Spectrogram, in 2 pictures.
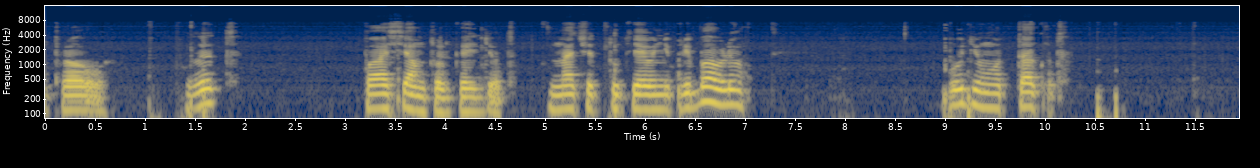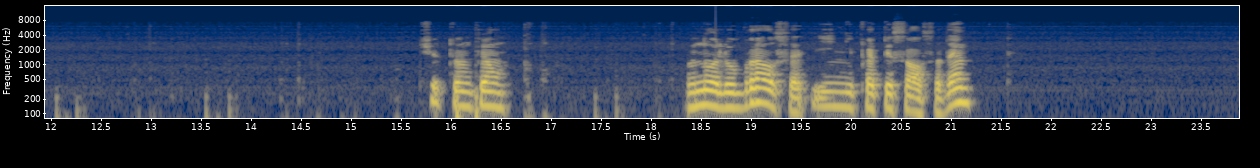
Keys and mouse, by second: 1.4 ctrl+z, 5.4 n, 8.9 s, 9.8 click, 10.6 s, 11.9 s, 12.8 click, 13.5 s, 14.3 click, 15.9 s, 16.8 click, 17.3 s, 18.0 click.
